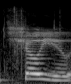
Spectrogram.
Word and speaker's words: shoyu: Which isn't even how they say it in China, to be clear. But for some reason, shoyu is what they understood, which is the Japanese way to say it.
